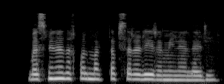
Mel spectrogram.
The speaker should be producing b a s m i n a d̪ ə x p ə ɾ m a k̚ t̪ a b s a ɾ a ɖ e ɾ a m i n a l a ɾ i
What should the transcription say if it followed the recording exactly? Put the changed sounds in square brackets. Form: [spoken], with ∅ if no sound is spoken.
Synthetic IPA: b a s m i n a d̪ ə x p ə [l] m a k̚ t̪ a b s a ɾ a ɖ e ɾ a m i n a l a ɾ i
